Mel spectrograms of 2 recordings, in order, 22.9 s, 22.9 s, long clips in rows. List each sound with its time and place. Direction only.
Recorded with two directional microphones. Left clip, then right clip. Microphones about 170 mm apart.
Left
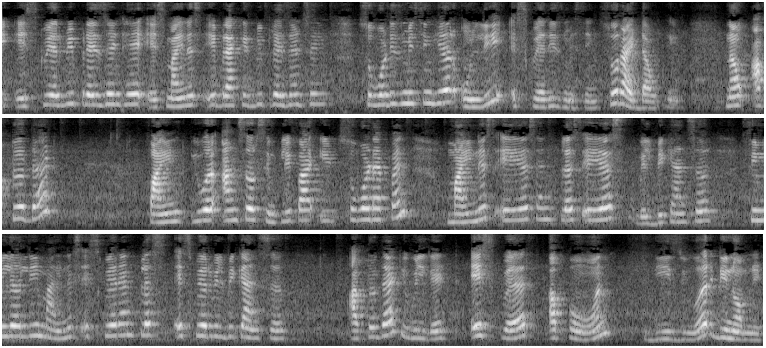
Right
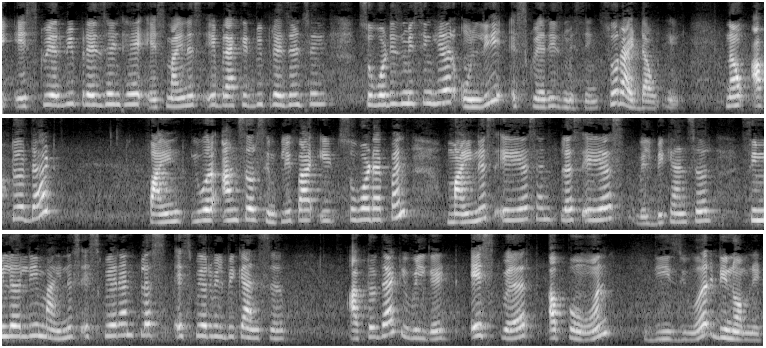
0.0 s a woman's voice: 25° right (ahead or behind)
